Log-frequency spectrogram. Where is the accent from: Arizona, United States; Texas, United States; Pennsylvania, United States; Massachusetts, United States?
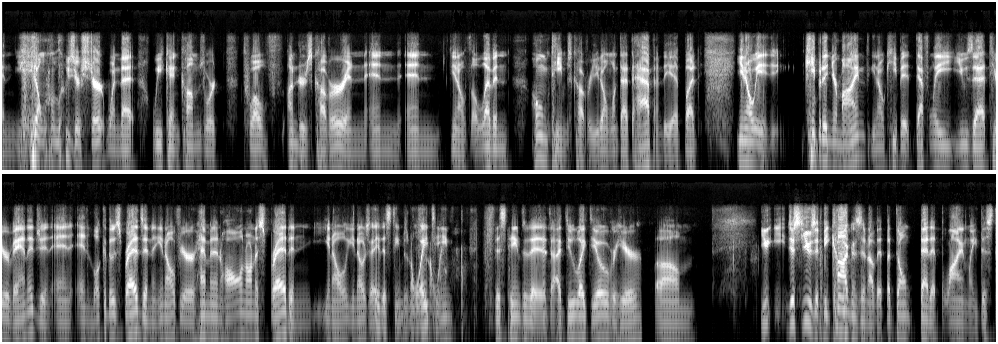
Pennsylvania, United States; Philadelphia; and again, I'm from Philly, so I can say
